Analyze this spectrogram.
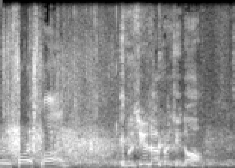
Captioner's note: applause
